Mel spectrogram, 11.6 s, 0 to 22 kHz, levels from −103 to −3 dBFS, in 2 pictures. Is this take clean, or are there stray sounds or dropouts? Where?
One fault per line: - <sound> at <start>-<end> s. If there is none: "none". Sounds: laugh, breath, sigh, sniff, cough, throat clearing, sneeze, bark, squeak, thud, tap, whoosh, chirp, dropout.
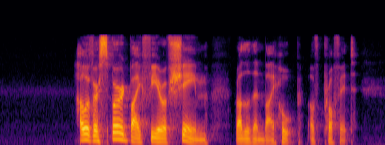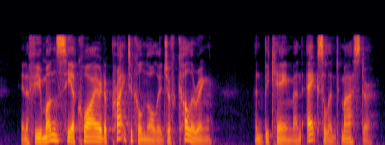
none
